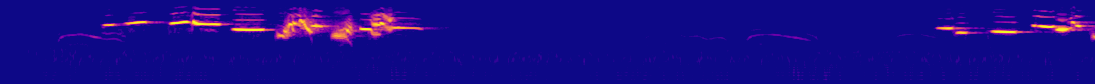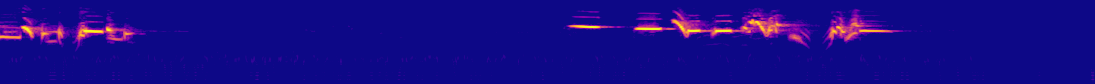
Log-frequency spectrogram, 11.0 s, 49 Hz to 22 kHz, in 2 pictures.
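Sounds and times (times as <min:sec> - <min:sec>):
western meadowlark male singing: 0:00.3 - 0:02.3, 0:03.4 - 0:06.3, 0:08.3 - 0:10.1.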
